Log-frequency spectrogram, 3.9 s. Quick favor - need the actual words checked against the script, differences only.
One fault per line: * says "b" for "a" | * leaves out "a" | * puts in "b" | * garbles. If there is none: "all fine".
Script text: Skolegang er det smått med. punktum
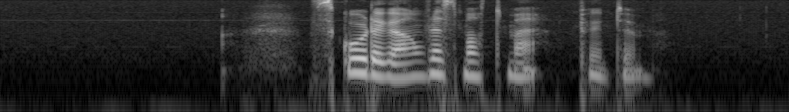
all fine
